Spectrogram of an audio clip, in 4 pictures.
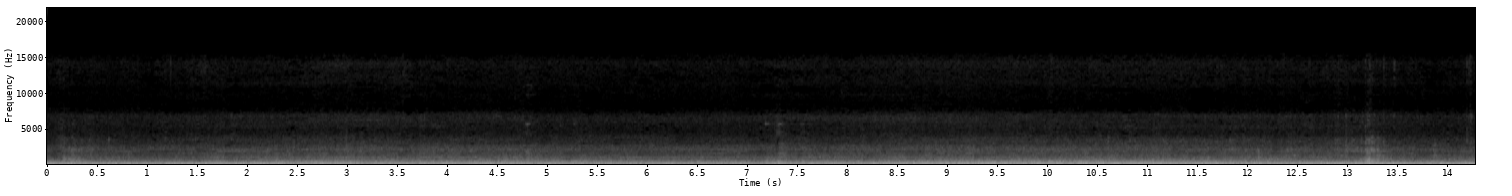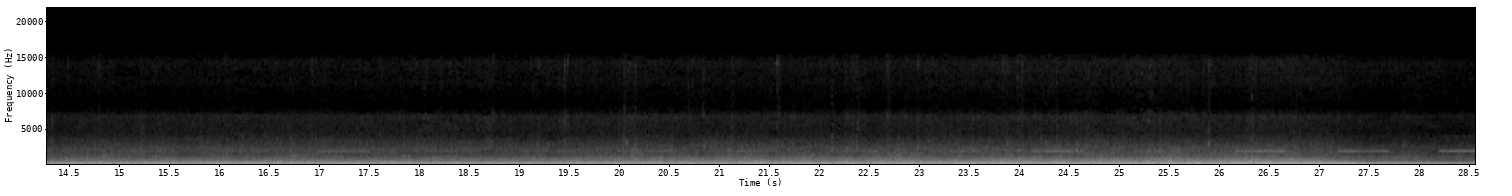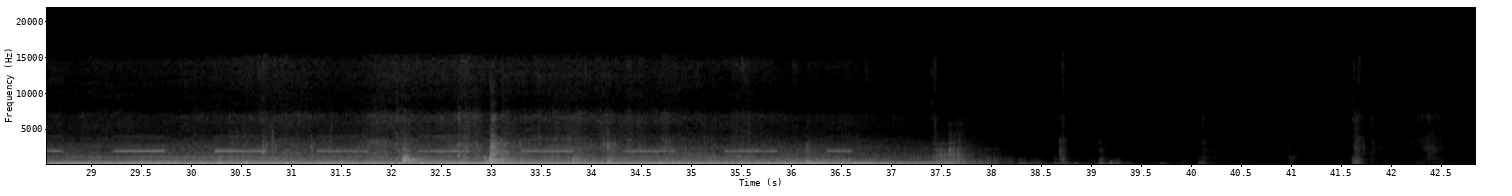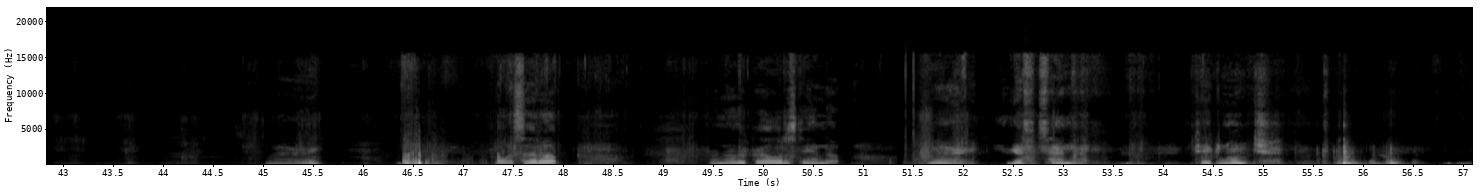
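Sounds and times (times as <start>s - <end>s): diesel engine under load: 0.0s - 39.6s, 43.6s - 57.0s
reversing alarm beeping: 14.0s - 36.9s.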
